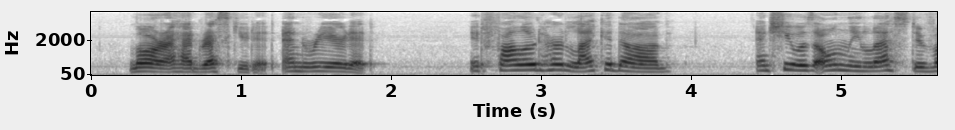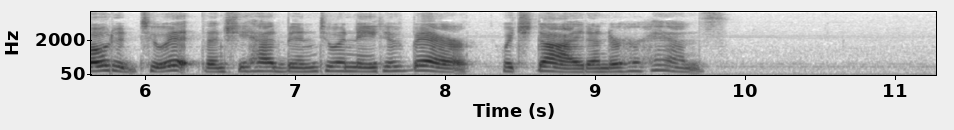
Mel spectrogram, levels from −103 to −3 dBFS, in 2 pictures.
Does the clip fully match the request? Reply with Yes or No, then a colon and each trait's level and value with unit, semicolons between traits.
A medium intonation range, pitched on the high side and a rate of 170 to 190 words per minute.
Yes: average, 3.8 semitones; high, 200 Hz; average, 180 wpm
